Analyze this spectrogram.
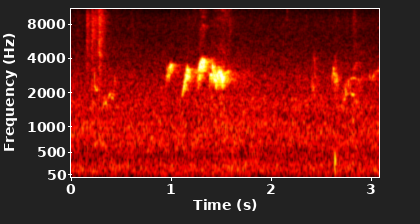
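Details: Red-whiskered bulbul singing at a trapping site in Hòa Bình on 14 January 2021. One brief, fluty, warbled phrase of four quick notes is heard against soft background hiss.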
